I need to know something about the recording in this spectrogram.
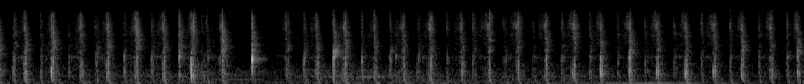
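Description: Fingers rapidly click a small handheld object, close by.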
